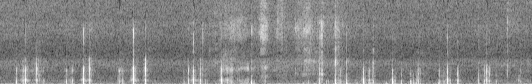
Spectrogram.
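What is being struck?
Rubber phone case.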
